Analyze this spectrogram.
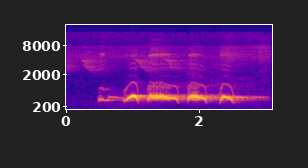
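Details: Spotted dove of the fierce Liu Tan strain, recorded in 2021 as a lure for wild doves. A soft lead-in note is followed by four evenly paced, throaty coos.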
